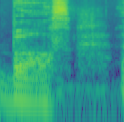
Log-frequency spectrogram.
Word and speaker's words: Bath: I'm very aware of my northern accent when I say that one word, Bath. You have to put an R in it for me to pronounce it Bath.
